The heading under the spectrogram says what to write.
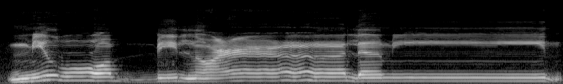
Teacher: یہاں پر حروف مدہ کے بعد یعنی یا مدہ کے بعد سکون عارضی ہے، تو یہاں پر مد عارض ہوگی۔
